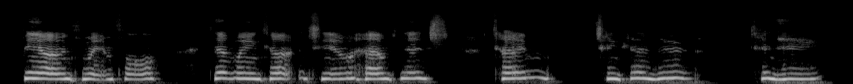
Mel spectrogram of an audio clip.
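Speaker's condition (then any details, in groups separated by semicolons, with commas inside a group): ALS; swallowing lost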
